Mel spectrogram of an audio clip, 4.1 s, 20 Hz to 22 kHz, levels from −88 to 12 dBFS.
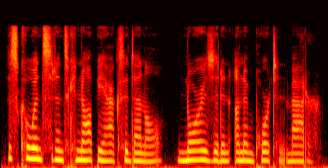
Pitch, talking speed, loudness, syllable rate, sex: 205 Hz, 160 wpm, -20 LUFS, 6.0 syllables/s, female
